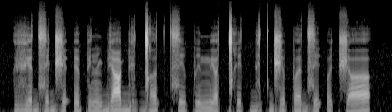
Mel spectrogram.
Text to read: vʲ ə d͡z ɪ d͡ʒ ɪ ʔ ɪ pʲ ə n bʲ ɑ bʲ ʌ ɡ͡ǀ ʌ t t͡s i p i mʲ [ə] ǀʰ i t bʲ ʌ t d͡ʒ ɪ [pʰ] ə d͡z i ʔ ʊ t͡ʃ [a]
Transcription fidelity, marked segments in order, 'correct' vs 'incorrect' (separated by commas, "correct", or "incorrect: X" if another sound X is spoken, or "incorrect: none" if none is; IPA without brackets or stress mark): incorrect: ʌ, incorrect: p, incorrect: ʌ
